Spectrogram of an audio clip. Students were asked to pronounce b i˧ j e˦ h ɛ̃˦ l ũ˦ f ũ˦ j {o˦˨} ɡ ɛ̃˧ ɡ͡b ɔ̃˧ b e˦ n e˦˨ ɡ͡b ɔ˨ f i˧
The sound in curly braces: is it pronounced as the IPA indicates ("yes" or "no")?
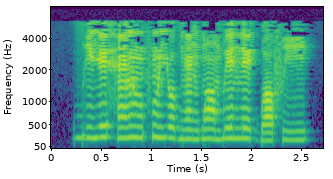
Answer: yes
